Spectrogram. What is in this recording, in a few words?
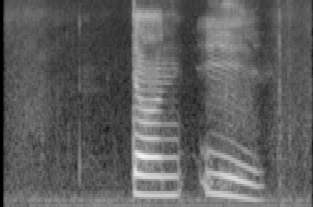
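"sound", Mandarin Chinese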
